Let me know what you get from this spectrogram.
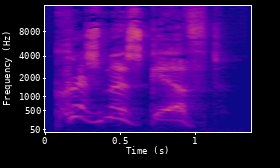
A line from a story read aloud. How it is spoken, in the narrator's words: the devil jumped out from behind the stump and yelled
